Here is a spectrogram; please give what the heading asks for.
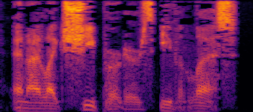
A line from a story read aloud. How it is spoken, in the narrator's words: Keurig muttered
